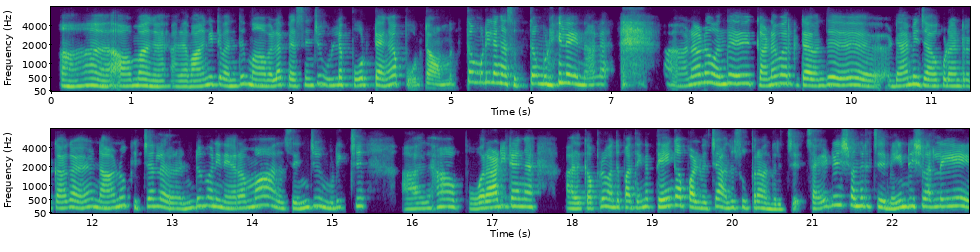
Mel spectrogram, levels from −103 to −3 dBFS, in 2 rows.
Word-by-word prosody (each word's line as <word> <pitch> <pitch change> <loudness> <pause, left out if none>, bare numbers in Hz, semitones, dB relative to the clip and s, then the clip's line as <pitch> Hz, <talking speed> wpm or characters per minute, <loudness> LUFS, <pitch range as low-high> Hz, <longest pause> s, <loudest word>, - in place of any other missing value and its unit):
ஆ, - - +3 0.7
ஆமாங்க. 215 -1 +2 0.2
அத 195 - -5
வாங்கிட்டு 255 +6 +1
வந்து 215 +5 -1
மாவெல்லாம் 220 +2 0
பெசஞ்சு 240 +5 -3
உள்ள 235 +2 -1 0.2
போட்டேன் 245 0 0 0.2
போட்டு, 255 - -7
அமுத்த 270 +6 -6
முடியலங்க. 335 -3 +1
சுத்த 235 +2 -7
முடியல 285 +4 +4
என்னால, 250 +1 -1 1.0
ஆனாலும் 305 +8 +1
வந்து 280 +2 +3 0.4
கணவர்கிட்ட 265 +1 +1
வந்து 240 +4 +2 0.8
டேமேஜ் 245 +3 +2
ஆகக்கூடாதுன்றதுக்காக, 215 +1 -1 0.4
நானும் 245 +8 0
கிச்சன்ல 250 +2 -1 0.2
2 220 +9 -3
மணி 275 -3 +1
நேரமா 215 +9 +1
அத 225 -5 -3
செஞ்சு 235 +8 -1
முடிச்சு, 230 +6 -4 0.6
அதான் 210 +7 -2 0.2
போராடிட்டேங்க. 255 +8 +3 0.5
அதுக்கப்றம் 195 +7 0
வந்து 240 0 -1
பாத்தீங்கன்னா, 240 +3 -2
தேங்காய் 295 +3 +3
பால் 225 -3 +4
வச்சு 200 +7 -2
அது 215 +2 -1
சூப்பரா 220 -1 -1
வந்துருச்சு 175 +2 -3 0.2
சைட் 230 +8 -3
டிஷ் 315 -1 +2
வந்துருச்சு. 275 -3 +1
Main 245 +7 +3
dish 275 +1 +2
வரலயே. 270 +3 +1
245 Hz, 120 wpm, -24 LUFS, 215-270 Hz, 1.0 s, முடியல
